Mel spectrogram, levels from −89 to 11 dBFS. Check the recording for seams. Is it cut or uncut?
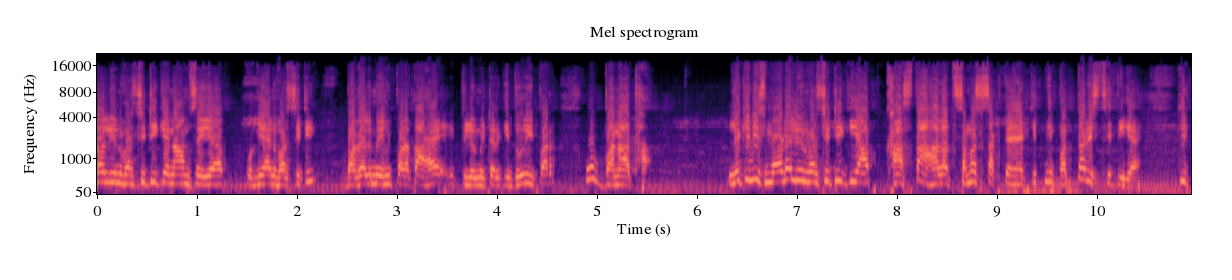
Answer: uncut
